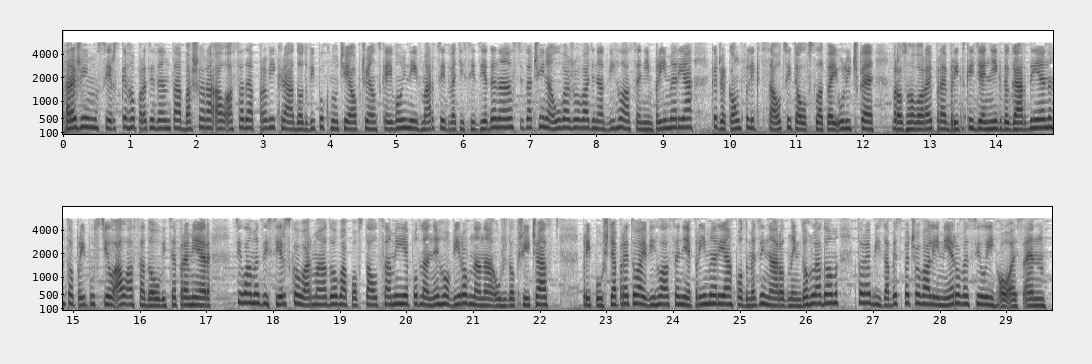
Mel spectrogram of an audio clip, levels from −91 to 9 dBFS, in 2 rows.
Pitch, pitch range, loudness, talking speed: 220 Hz, 200-235 Hz, -17 LUFS, 125 wpm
